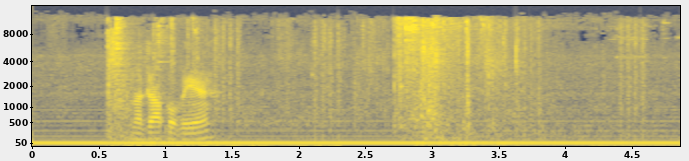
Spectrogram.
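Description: A pickaxe chops at wood with hard knocks.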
